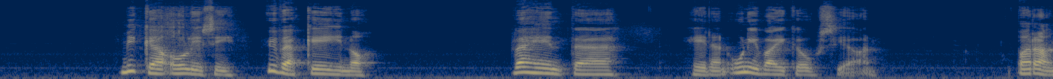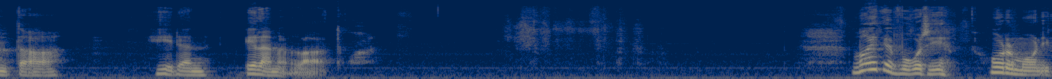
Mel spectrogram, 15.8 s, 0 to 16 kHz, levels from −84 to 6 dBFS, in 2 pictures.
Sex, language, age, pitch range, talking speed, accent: female, Finnish, 50-69, 130-190 Hz, 40 wpm, native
